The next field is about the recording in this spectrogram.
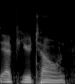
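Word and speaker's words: Fu-Tone: I always pronounce it FU, but I guess you know what it is. It's a darn Canadian thing. It is Futone.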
